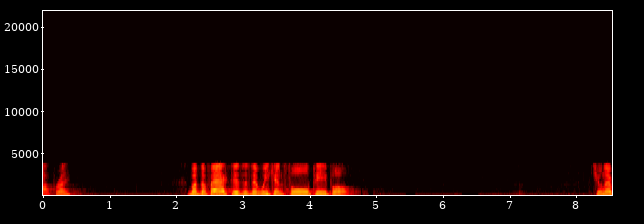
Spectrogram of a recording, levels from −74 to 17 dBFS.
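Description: From 4.5 to 5.59 s, repeated stalls (stutter): the jitter buffer ran dry eight times, with the longest wait 141 ms. The speech drags and stutters while about 292 ms is filled with continued sound.

At 6.27 to 6.54 s, a call audio freeze inserts a 251 ms gap, almost all of it silence. It was likely caused by delayed packets emptying the jitter buffer, after which the speech resumes intact.

From 7.51 to 8.18 s, a jitter buffer slow-down repeats pitch periods to rebuild its reserve, adding 117 ms. The speech runs at 84% speed with unchanged pitch.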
